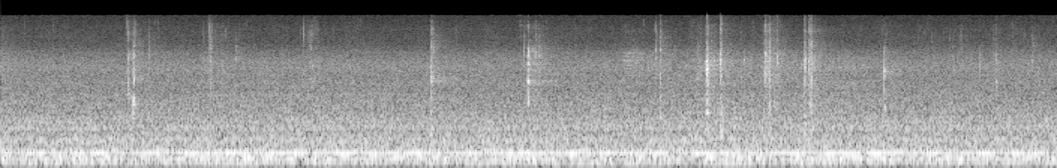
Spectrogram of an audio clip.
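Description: Chewing with scattered wet lip smacks and mouth clicks, over a steady low hum.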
